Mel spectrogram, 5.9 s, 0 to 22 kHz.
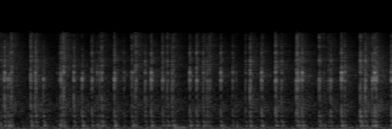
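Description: Long natural nails gently tap a flat, solid, glossy black glass tabletop in quick, irregular bursts. Each tap gives a short, bright click with a faint ring near 2.2 kHz that dies away almost at once, and there is little low-end body.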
